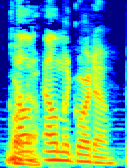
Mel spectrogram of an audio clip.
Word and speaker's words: Alamogordo: Alamogordo. – Alamogordo.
